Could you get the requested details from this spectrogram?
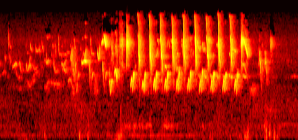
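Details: Rare sikatan londo flycatcher giving soft high warbles that build into a loud run of sharp, evenly repeated chipping notes, then fade away.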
